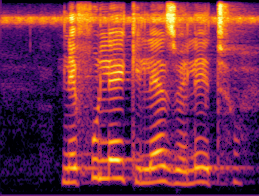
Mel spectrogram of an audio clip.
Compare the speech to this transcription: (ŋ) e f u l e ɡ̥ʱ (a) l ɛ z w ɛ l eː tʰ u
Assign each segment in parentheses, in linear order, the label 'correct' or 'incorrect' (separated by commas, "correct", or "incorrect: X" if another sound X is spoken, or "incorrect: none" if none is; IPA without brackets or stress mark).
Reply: incorrect: n, incorrect: i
